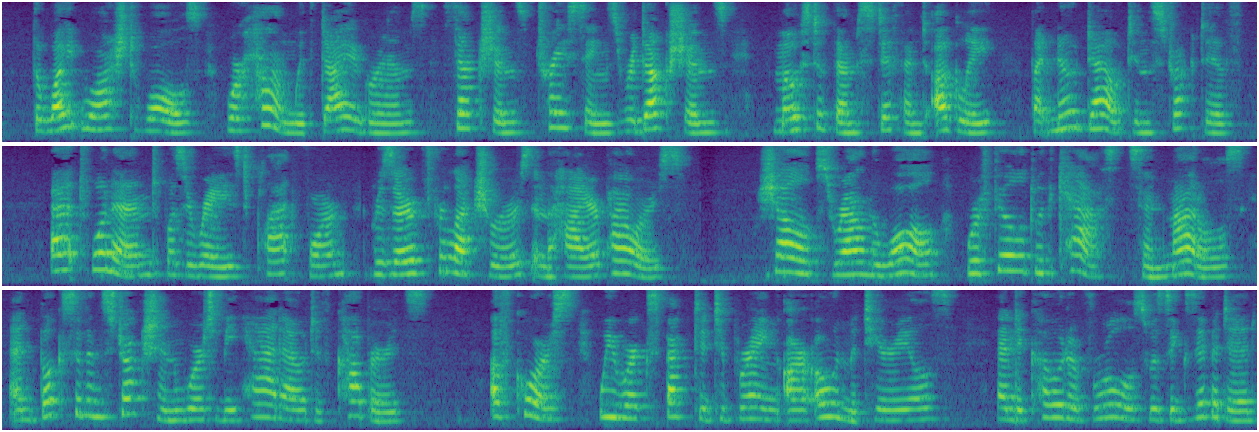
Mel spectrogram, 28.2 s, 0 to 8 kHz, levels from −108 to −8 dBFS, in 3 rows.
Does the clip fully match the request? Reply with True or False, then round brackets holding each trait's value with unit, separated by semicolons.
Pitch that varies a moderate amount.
True (4.4 semitones)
